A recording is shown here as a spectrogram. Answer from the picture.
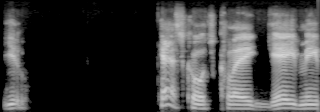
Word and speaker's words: Yew: And my last name is spelled YEW. I am you.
